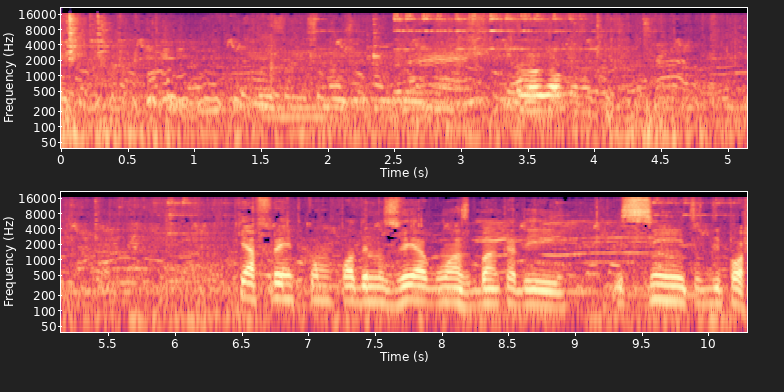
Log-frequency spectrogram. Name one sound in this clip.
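Men and women talk in a low murmur nearby.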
